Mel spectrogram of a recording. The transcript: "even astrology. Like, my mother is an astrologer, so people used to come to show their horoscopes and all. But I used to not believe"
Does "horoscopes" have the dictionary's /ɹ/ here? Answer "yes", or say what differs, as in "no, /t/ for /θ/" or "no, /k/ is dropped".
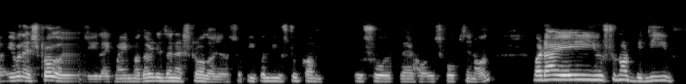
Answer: no, /l/ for /ɹ/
